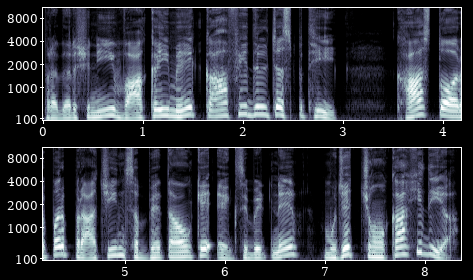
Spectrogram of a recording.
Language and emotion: Hindi, surprised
